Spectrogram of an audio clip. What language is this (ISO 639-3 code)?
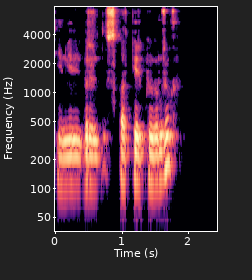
kaz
